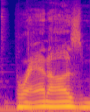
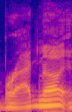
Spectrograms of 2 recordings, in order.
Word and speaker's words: Branagh: It's not Bragnah, it's Branagh. I'm going to pronounce that right one of these days. – Yeah, the G is definitely not there in the middle.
